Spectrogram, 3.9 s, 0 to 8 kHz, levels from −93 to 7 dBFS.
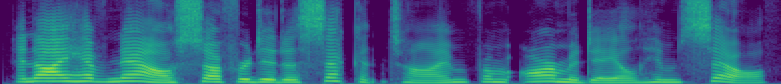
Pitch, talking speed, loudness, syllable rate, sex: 240 Hz, 185 wpm, -18 LUFS, 5.1 syllables/s, female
